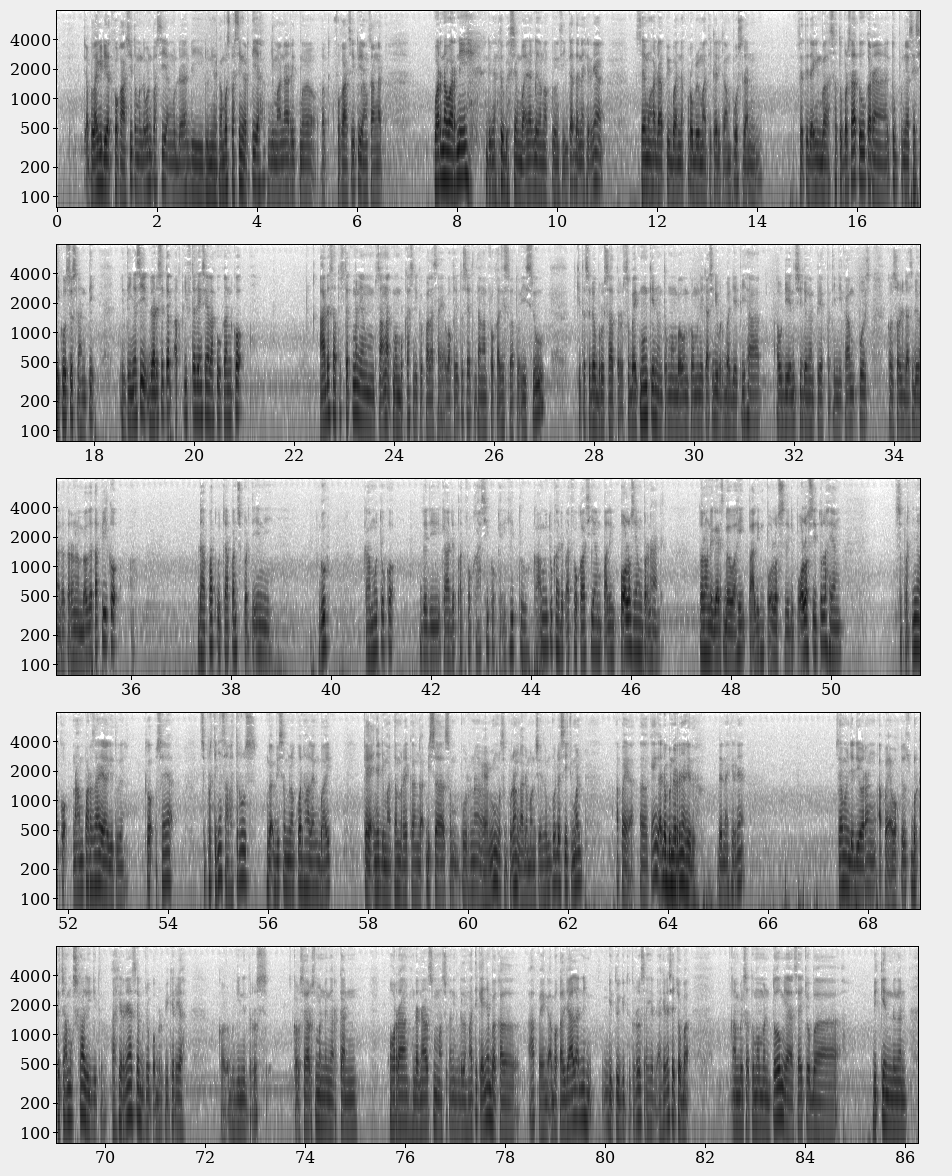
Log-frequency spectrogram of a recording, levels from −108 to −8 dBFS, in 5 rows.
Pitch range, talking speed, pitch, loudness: 105-130 Hz, 155 wpm, 115 Hz, -30 LUFS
